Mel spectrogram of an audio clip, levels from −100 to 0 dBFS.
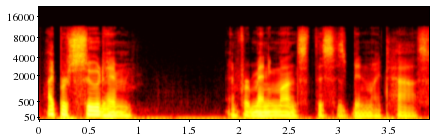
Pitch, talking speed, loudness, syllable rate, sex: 85 Hz, 185 wpm, -20 LUFS, 5.0 syllables/s, male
